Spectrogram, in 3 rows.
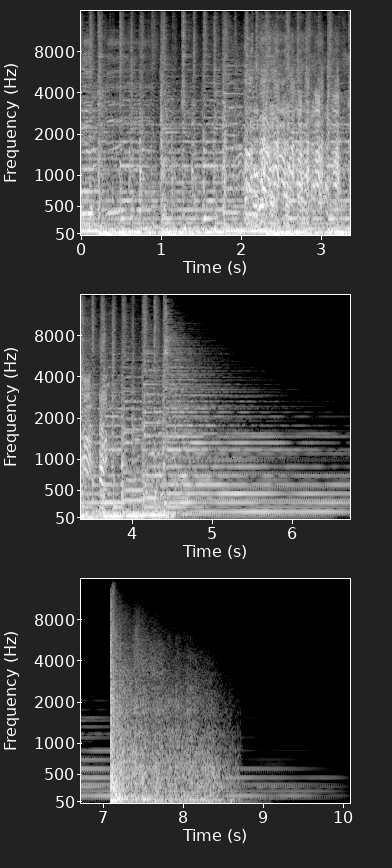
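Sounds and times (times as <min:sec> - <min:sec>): cannon shot: 0:07.1 - 0:08.8.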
